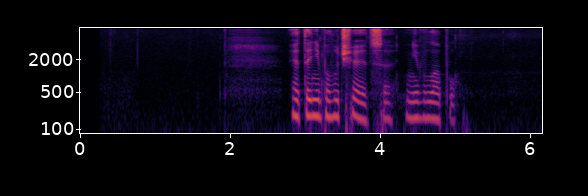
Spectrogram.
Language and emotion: Russian, sad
